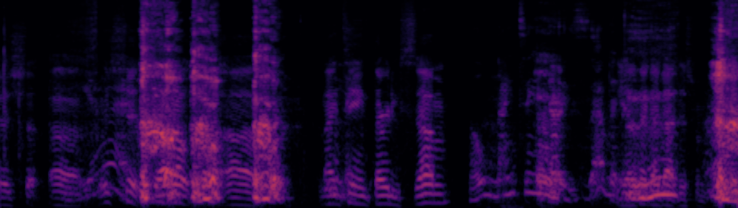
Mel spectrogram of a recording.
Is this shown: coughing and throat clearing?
yes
